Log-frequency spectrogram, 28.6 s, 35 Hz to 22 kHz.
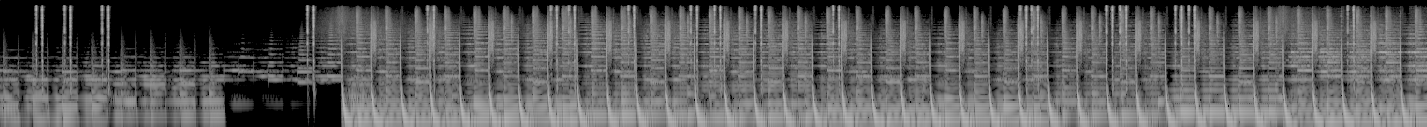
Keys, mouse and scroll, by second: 13.1-13.7 scroll up 1, 13.7-26.9 drag.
